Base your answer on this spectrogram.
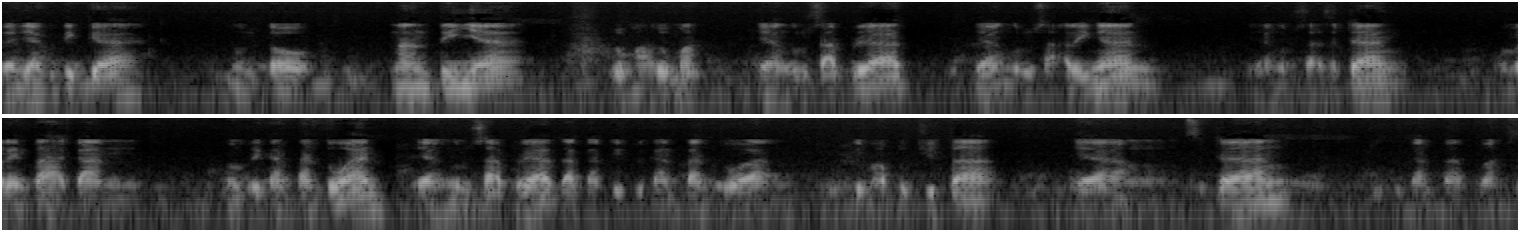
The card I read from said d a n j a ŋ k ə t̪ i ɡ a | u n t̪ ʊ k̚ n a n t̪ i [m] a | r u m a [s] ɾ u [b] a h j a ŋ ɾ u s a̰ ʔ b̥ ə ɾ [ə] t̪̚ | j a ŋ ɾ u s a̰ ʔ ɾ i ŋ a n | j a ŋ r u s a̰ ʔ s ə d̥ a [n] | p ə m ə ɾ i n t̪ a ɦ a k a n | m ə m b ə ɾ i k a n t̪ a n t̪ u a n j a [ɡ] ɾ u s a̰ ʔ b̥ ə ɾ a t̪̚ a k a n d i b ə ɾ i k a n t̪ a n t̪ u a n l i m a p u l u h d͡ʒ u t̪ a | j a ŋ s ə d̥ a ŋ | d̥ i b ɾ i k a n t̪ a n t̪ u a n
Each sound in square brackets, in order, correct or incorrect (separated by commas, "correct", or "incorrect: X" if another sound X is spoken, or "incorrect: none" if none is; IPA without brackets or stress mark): incorrect: ɲ, incorrect: h, incorrect: m, incorrect: a, incorrect: ŋ, incorrect: ŋ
